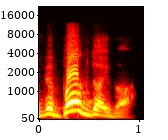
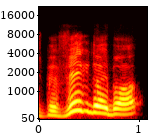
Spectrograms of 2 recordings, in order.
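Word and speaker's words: בבגדו בה: on the Messiah, which is how it's written, which is bebog doiba. Therefore, once he sells her, he may not sell her again. Rabbi Kiva savar yesh aim lemikra, which is the way it's pronounced, which is bevig doiba, and that means once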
